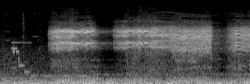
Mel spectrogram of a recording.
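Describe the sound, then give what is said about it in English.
Terrible screeching sound played back from a cassette tape, a loud, shrill, sustained squeal in a few long stretches split by brief breaks, with no voices. “dropped a cassette into their player, and then went on its way. So Kim hits play, and it sounds like this terrible screeching sound. Want to hear the most annoying sound in the world?”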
